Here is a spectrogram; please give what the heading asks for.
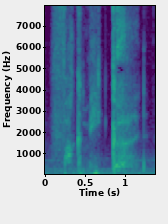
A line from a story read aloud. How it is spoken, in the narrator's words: whisper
